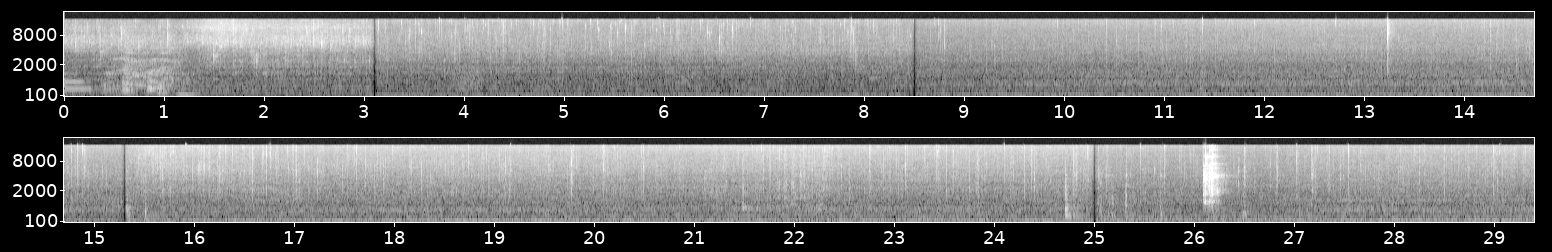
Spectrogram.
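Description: Potato-quark patties (Quarkkeulchen) sizzling steadily as they fry in fat in a frying pan. A few short knocks sound over the sizzle, the loudest and sharpest near the end.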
